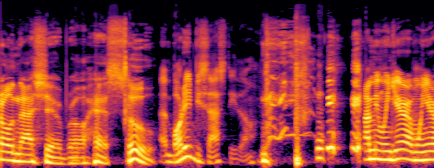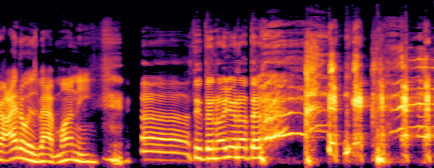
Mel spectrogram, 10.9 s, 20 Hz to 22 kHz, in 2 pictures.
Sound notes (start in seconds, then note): 3.3 laughing; 8.6 laughing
